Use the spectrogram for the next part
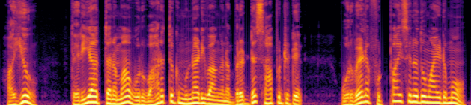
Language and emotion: Tamil, fearful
